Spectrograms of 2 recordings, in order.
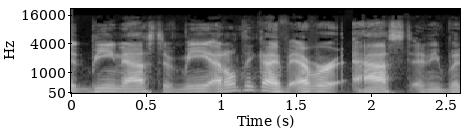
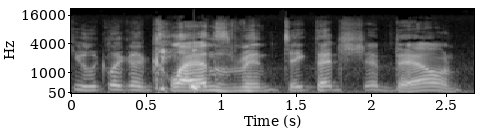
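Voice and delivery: giggling through the words, slowing at the end; laughing tease; 5 semitones higher than usual. Retold or imitated. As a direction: tease her while cracking up.

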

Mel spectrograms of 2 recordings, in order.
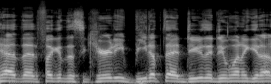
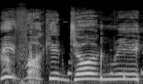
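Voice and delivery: mock shocked victim; 10 semitones higher than usual. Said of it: "making out with the air marshal".

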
